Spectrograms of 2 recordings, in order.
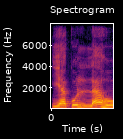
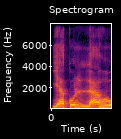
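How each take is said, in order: No difference in how they are said.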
